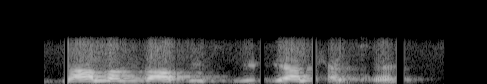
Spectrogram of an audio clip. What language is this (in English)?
Maithili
